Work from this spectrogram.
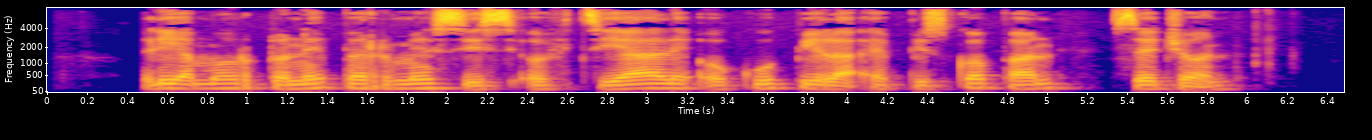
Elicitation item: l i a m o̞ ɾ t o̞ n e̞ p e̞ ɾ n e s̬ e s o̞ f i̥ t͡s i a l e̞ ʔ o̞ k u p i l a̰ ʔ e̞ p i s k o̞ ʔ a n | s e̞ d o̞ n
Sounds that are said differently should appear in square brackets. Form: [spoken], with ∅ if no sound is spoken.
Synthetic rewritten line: l i a m o̞ ɾ t o̞ n e̞ p e̞ ɾ [m] e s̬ [i] s o̞ f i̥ t͡s i a l e̞ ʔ o̞ k u p i l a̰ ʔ e̞ p i s k o̞ [p] a n | s e̞ [d͡ʒ] o̞ n

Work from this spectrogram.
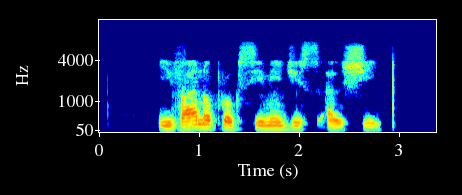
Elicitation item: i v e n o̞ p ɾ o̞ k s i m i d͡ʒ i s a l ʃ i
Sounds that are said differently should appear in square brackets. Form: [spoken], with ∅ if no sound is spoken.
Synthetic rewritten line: i v [a] n o̞ p ɾ o̞ k s i m i d͡ʒ i s a l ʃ i

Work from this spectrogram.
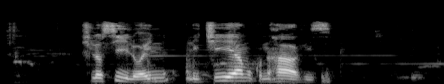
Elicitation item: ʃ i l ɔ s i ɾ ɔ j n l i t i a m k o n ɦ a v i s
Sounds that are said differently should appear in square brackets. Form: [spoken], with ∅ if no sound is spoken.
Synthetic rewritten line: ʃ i l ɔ s i [l] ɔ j n l i [t͡ʃ] i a m k [u] n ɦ a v i s

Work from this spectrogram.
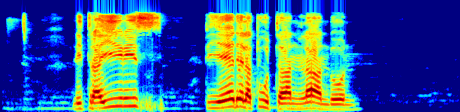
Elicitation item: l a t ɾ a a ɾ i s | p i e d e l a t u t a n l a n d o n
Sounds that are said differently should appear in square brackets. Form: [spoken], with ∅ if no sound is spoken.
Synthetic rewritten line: l [i] t ɾ a [i] ɾ i s | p i e d e l a t u t a n l a n d o n

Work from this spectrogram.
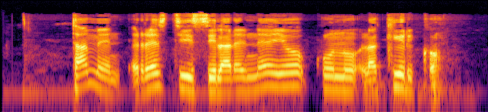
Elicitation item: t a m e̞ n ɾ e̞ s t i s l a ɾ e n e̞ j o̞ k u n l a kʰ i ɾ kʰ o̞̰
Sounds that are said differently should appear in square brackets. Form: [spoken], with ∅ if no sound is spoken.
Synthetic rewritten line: t a m e̞ n ɾ e̞ s t i s l a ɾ e n e̞ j o̞ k u n l a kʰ i ɾ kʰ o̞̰

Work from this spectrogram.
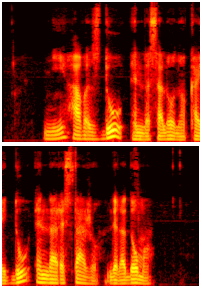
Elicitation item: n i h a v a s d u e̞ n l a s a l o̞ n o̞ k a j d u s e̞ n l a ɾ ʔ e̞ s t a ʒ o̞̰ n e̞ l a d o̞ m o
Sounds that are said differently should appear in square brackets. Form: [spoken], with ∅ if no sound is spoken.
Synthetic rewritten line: n i h a v a s d u e̞ n l a s a l o̞ n o̞ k a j d u [∅] e̞ n l a ɾ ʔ e̞ s t a ʒ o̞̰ [d] e̞ l a d o̞ m o

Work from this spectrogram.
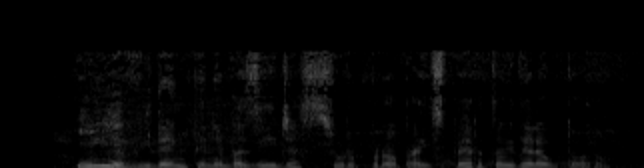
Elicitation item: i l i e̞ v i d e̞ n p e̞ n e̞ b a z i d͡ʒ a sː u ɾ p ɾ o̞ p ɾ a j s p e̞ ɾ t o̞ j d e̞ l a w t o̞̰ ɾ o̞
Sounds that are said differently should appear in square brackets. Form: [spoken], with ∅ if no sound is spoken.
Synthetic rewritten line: i l i e̞ v i d e̞ n [t] e̞ n e̞ b a z i d͡ʒ a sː u ɾ p ɾ o̞ p ɾ a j s p e̞ ɾ t o̞ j d e̞ l a w t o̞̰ ɾ o̞

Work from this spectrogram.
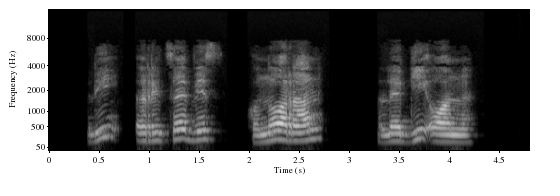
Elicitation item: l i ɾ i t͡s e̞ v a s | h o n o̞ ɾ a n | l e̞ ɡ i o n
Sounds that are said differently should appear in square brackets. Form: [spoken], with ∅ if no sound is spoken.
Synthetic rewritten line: l i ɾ i t͡s e̞ v [i] s | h o n o̞ ɾ a n | l e̞ ɡ i o n

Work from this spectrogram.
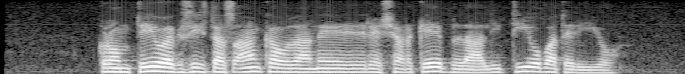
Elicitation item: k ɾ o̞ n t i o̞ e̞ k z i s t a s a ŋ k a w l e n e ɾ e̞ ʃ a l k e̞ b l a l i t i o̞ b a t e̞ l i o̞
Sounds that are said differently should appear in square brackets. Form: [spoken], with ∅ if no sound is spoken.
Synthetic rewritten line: k ɾ o̞ [m] t i o̞ e̞ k z i s t a s a ŋ k a w l [a] n e ɾ e̞ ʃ a [ɾ] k e̞ b l a l i t i o̞ b a t e̞ [ɾ] i o̞

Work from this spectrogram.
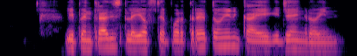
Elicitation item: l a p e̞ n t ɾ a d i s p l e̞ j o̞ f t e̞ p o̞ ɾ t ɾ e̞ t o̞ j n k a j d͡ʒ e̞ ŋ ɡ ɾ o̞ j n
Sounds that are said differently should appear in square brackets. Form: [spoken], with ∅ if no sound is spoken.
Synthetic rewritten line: l [i] p e̞ n t ɾ a d i s p l e̞ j o̞ f t e̞ p o̞ ɾ t ɾ e̞ t o̞ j n k a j d͡ʒ e̞ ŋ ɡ ɾ o̞ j n

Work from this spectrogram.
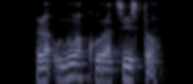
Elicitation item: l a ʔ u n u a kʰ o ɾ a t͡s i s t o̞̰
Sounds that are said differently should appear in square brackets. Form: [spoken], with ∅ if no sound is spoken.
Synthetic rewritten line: l a ʔ u n u a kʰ [u] ɾ a t͡s i s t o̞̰

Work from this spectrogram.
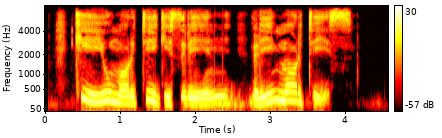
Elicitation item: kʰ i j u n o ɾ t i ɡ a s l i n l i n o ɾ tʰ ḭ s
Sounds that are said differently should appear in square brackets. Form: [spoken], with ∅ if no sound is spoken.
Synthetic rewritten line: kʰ i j u [m] o ɾ t i ɡ [i] s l i n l i [m] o ɾ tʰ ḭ s

